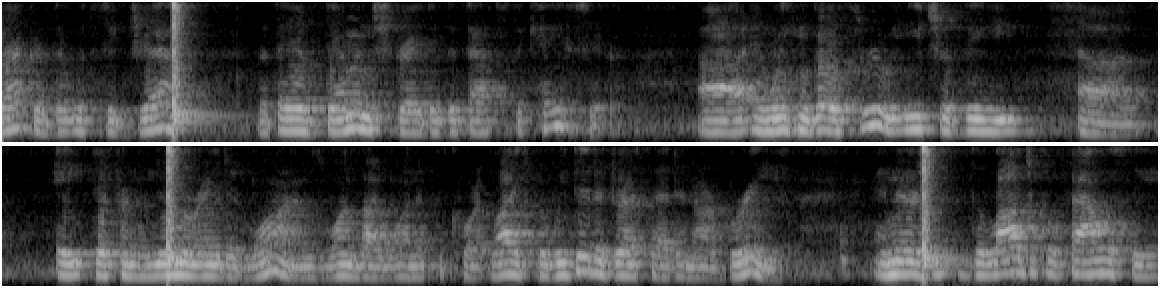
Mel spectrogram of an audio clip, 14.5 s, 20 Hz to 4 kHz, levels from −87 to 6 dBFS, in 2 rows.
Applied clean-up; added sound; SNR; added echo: none; Hi-hat; 2 dB; reverberation time 0.7 s.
